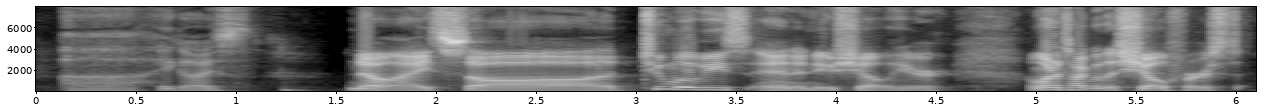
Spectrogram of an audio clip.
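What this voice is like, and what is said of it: Nasal, congested voice. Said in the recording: “my voice sounds a little nasally. I'm getting over a cold”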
